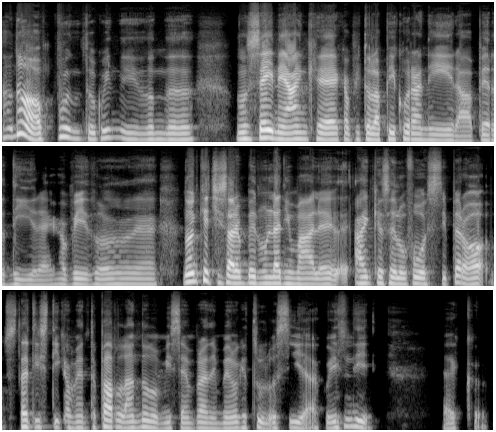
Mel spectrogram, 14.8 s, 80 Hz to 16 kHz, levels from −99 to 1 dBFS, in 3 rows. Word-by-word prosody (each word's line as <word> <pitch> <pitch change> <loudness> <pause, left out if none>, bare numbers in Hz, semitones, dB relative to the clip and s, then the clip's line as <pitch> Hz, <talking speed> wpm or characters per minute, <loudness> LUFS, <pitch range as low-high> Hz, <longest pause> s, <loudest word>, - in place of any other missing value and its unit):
A 215 +1 -5
no 295 - +7
appunto 175 +2 -1
quindi 190 -3 -4
non 155 0 -2 0.4
non 170 +1 +1
sei 200 +4 +8
neanche, 160 -1 +5
capito, 160 +1 -3
la 145 -1 +3
pecora 160 -1 0
nera 135 -4 -3
per 135 0 -3
dire, 125 -1 -7
capito, 135 0 -4
non 140 +1 -4
è 135 0 -5 0.3
non 200 +3 +7
che 230 +2 +3
ci 180 - -2
sarebbe 165 -1 +5
nulla 160 0 +3
di 150 - -3
male, 140 -1 0
ehm, - - -5
anche 160 0 0
se 155 0 0
lo 145 - +1
fossi, 145 0 -2
però 150 -4 +2
statisticamente 160 -3 -4
parlando, 165 -2 0
non 150 -3 -2
mi 140 +2 -8
sembra 140 0 -4
nemmeno 135 +1 -5
che 150 0 -7
tu 160 +2 -5
lo 140 - -6
sia 145 +1 -5
quindi 155 +2 -4 0.7
ecco. - - -13
155 Hz, 170 wpm, -19 LUFS, 140-165 Hz, 0.7 s, sei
